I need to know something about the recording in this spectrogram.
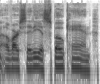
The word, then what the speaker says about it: Spokane: also also guys I want to say the pronunciation of our city is Spokan not Spokane I hate when people say that Spokane Washington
